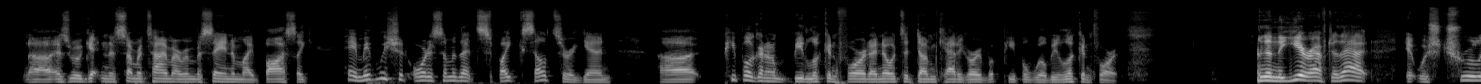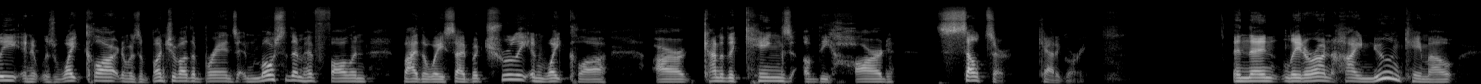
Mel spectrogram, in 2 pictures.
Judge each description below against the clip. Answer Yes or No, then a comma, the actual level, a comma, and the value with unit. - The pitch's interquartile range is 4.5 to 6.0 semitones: Yes, average, 5.3 semitones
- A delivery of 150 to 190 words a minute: No, fast, 205 wpm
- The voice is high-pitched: No, medium, 140 Hz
